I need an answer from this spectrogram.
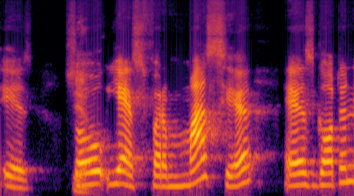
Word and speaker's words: farmácia: But so if you say queria, is also another yes, James, but not farmácia because there is an accent, right?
